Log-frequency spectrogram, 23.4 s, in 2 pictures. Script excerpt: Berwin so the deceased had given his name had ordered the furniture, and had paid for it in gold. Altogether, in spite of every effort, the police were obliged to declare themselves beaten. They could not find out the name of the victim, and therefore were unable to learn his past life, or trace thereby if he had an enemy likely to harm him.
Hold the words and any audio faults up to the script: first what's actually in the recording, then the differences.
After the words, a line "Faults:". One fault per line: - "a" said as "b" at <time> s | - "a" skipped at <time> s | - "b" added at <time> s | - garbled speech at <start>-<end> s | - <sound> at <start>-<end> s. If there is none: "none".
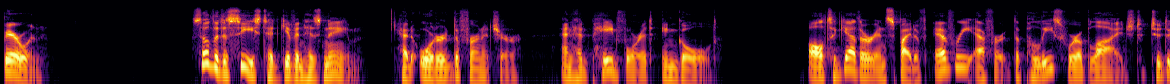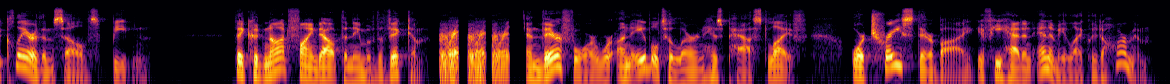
Berwin so the deceased had given his name had ordered the furniture, and had paid for it in gold. Altogether, in spite of every effort, the police were obliged to declare themselves beaten. They could not find out the name of the victim, and therefore were unable to learn his past life, or trace thereby if he had an enemy likely to harm him.
Faults:
- laugh at 16.1-16.8 s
